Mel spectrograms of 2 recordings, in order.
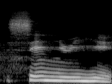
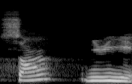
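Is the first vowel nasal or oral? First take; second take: oral; nasal. First: The first vowel is oral. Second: The first vowel is nasal. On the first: The speaker calls it wrong. "et pas s'ennuyer. Non" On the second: The speaker calls it right. "il y a un son euh, nasal. On dit en"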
